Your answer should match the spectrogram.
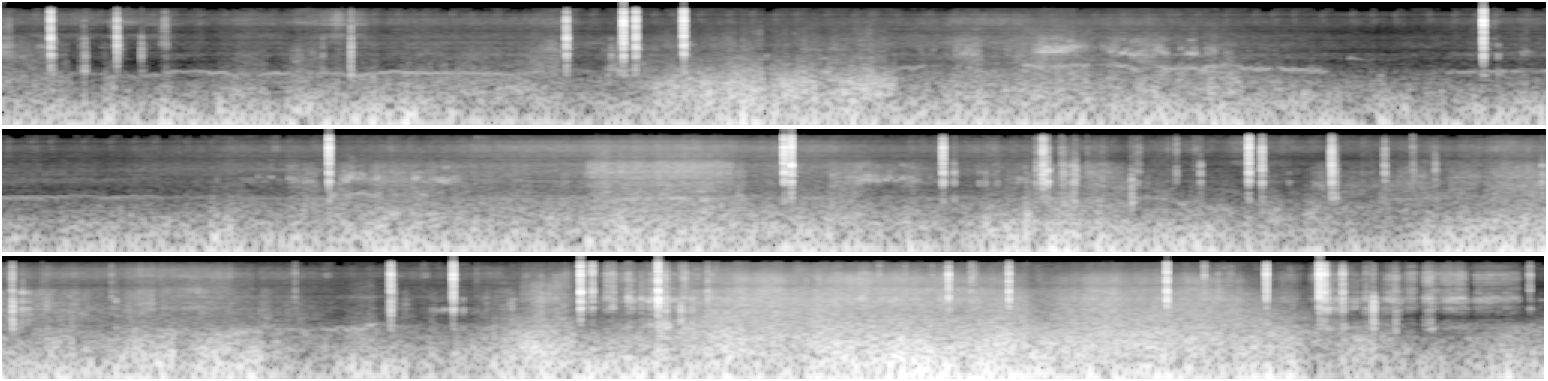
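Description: Wind rushing and buffeting on a handheld action camera's microphone in paragliding flight: a low, gusting rumble that swells louder near the end. Scattered sharp clicks run through it.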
